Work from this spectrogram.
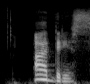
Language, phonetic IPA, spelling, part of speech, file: Russian, [ˈadrʲɪs], адрес, noun, Ru-адрес.ogg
